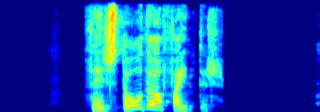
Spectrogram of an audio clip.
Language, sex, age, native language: Icelandic, female, 30-39, Icelandic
